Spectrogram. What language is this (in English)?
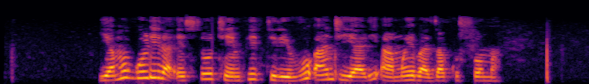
Ganda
